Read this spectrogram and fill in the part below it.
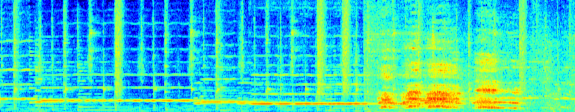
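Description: Chickens at a chicken shop in a floating village in Brunei cluck and squawk close by, first as scattered calls over a sustained tonal background, then in a louder, busier burst of clucking near the end.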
